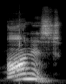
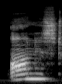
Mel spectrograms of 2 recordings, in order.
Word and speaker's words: honest: right so an orange honest look at this h is silent here honest man oh a we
